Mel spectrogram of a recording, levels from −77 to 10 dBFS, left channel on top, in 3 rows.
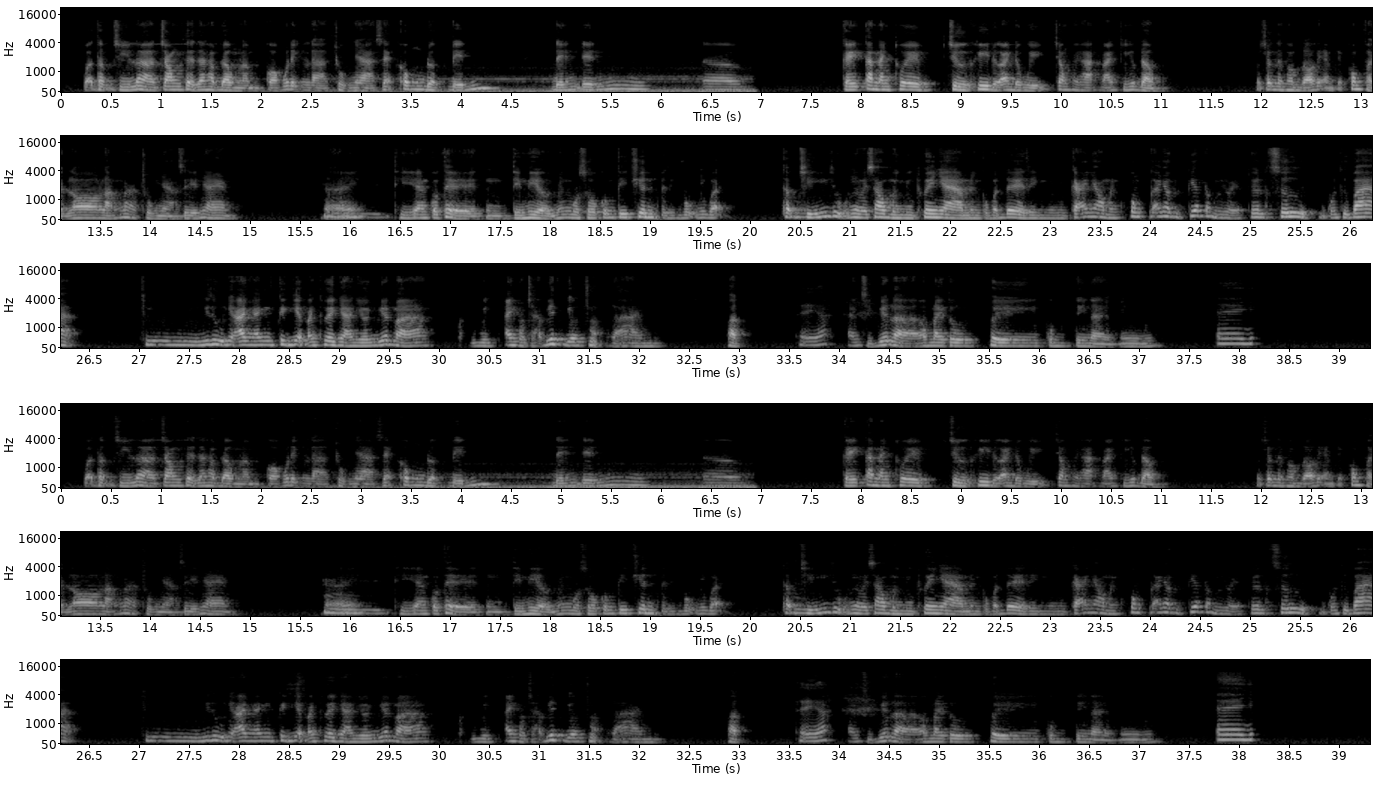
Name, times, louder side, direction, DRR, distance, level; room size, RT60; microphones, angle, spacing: voice 1, 0.2-4.4 4.9-5.9 6.4-6.9 7.8-11.1 12.0-14.9 15.7-16.2 16.5-19.8 20.3-26.4 27.1-29.9 30.3-32.2 32.9-33.1 34.1-37.2, left 5 dB, 60° left, 0.4 m, -28 dB
sound 1, 1.6-6.9, equal, 15° left, 0.7 m, -40 dB
voice 2, 15.7-16.4 20.4-20.6 33.6-34.3 37.8-38.1, right 3 dB, 40° right, 0.4 m, -32 dB
2.3 x 2.0 x 3.4 m
head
